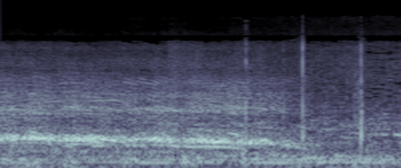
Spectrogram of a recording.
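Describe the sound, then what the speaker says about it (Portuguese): A large crowd of Palmeiras football supporters roars in a steady, dense wall of chanting and cheering, with a few sharp whistles cutting through near the end. "E a torcida não para"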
